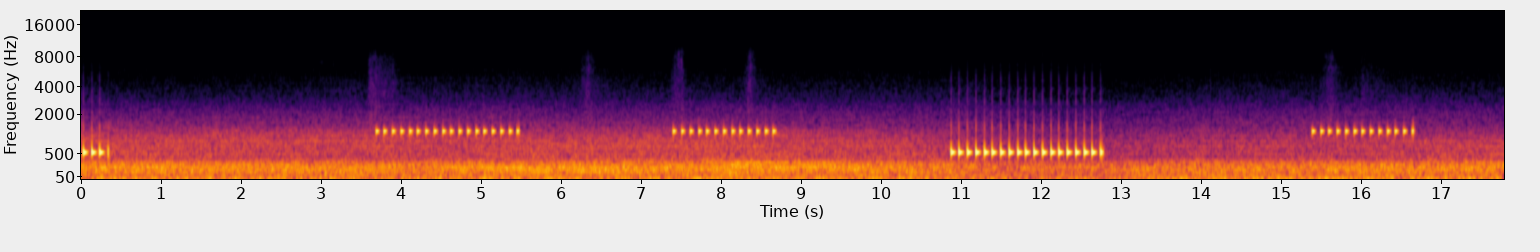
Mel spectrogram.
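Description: Quick bursts of electronic blips chatter, some high and some lower.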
